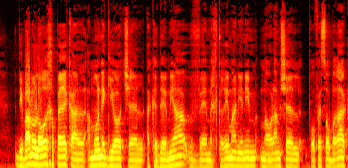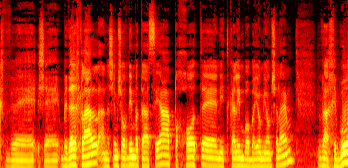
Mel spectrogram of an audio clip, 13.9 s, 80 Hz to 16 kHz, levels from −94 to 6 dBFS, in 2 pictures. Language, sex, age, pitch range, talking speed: Hebrew, male, 30-49, 105-130 Hz, 110 wpm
